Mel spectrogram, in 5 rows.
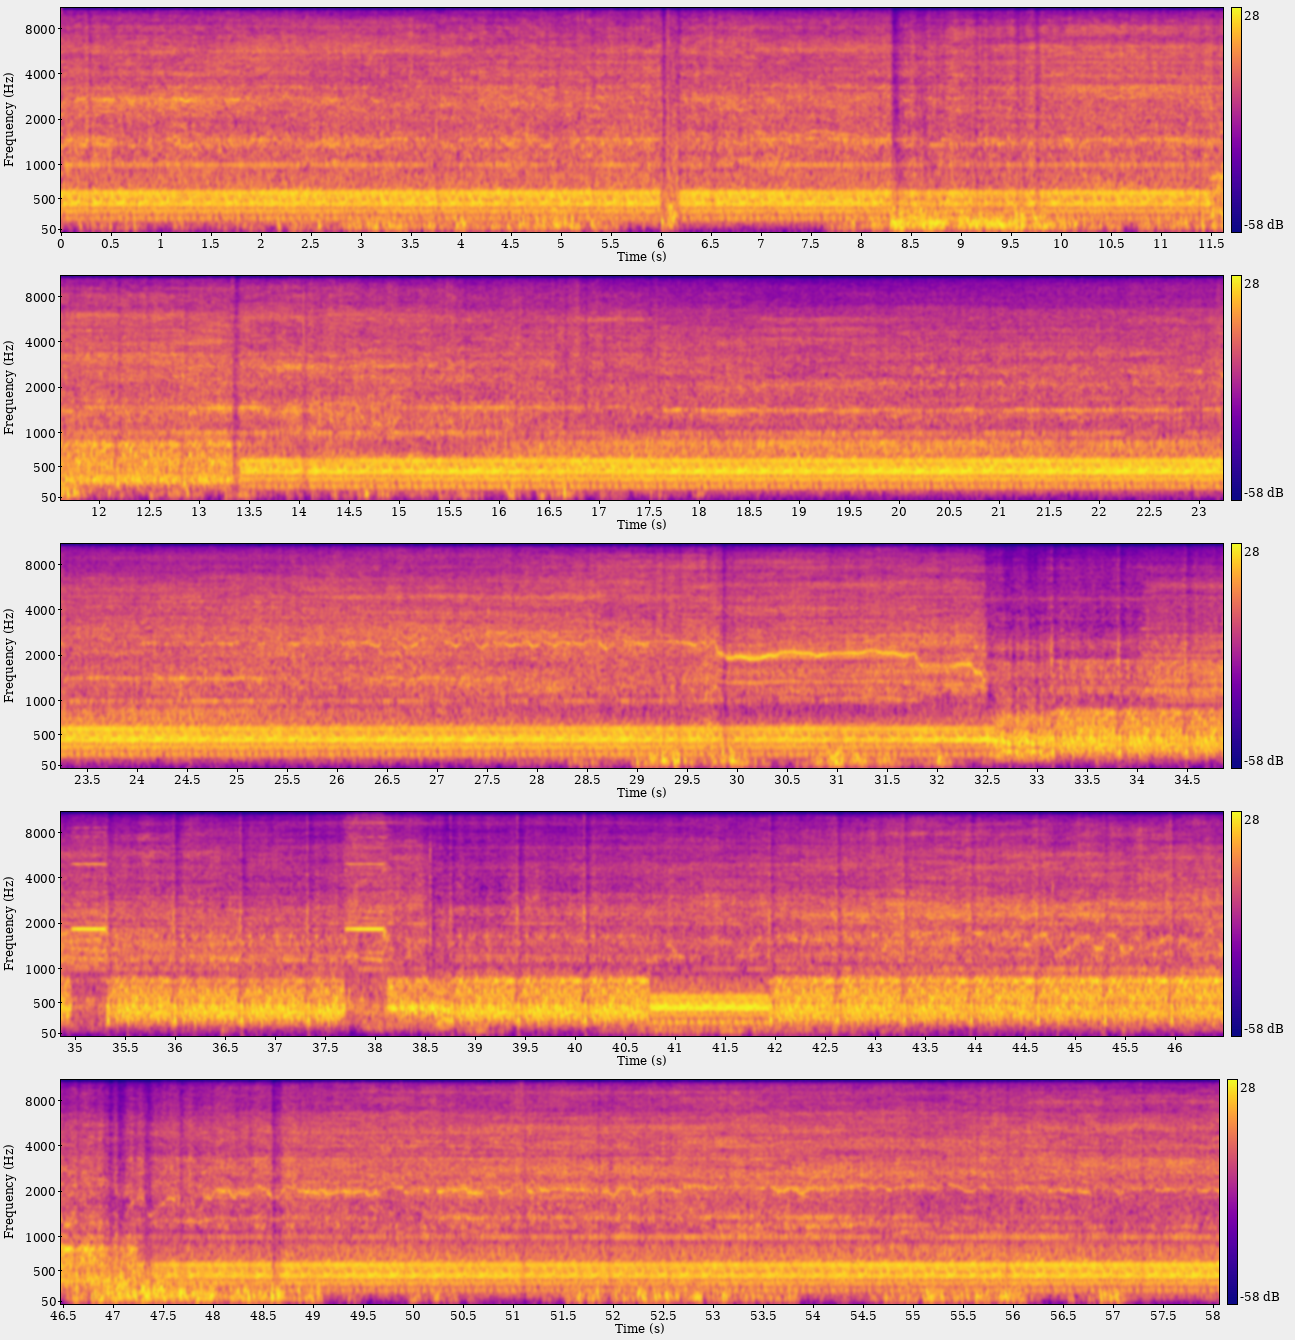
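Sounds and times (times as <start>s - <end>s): toy truck engine running: 0.0s - 58.0s.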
